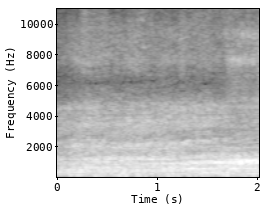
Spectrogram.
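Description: Racing karts in a junior light heat roar past on the track, a dense, continuous engine drone holding steady and loud throughout with no voices over it.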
